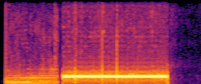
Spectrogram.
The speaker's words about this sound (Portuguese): Por favor, aguarde que sua ligação será transferida.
